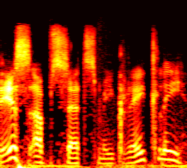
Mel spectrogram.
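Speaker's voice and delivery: put-on Scottish accent. Tabletop player who can't move their token, complaining in a Scottish accent. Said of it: "Why are you speaking in a Scottish accent?".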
